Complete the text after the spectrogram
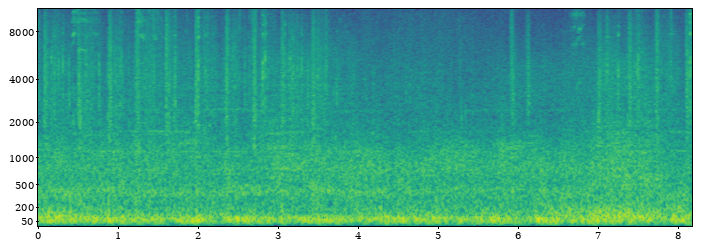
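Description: A strong wind roars and gusts outdoors.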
